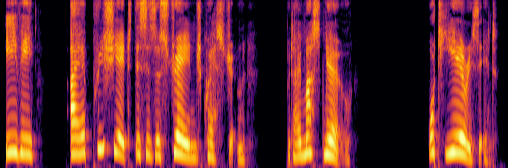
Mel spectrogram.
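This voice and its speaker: A woman's voice: high-pitched, lively intonation, a little slow, no echo, pitched above the performer's own voice. Storybook role: female narrator as formal, inquisitive lady scientist, precise and courteous, dry sound. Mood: earnest, probing. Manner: courteous, old-fashioned, precise. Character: polite, formal, inquisitive lady professor, a time-travelling scientist.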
